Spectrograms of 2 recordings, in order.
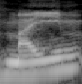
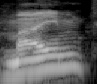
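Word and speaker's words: מַיִם: Este es otro de los moldes que adelanta el acento cuando las últimas tres letras tengo este patrónim, como shamaim que es esta palabra, como maim, como baite. Adelante al acento. Esta palabra no es shamaim, cielo. La palabra agua no es maim, es maim. La palabra casa no es bait, es bait.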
